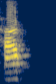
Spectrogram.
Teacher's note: قاف موٹی اور یہ مشدد بھی ہے تو اس کو دباؤ کے ساتھ پڑھیں گے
